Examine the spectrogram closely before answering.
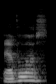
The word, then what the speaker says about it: Avalos: for them uh boise andy avalos avalar evalos is how you say it see if you can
